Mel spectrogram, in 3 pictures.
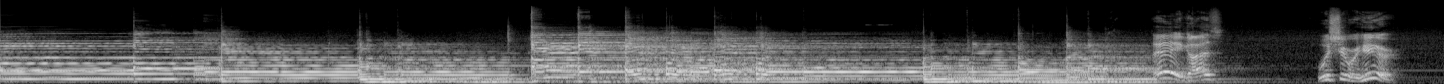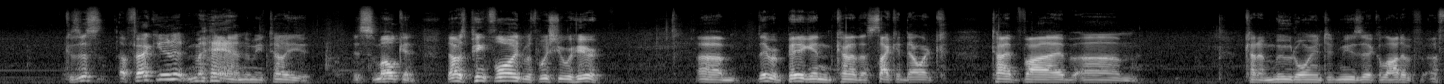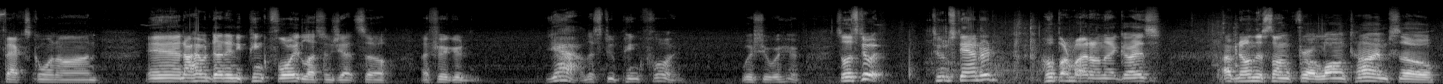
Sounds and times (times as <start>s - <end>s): Acoustic guitar: 0.0s - 12.9s, 38.1s - 42.4s.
